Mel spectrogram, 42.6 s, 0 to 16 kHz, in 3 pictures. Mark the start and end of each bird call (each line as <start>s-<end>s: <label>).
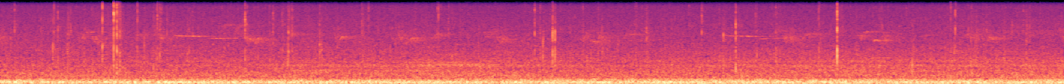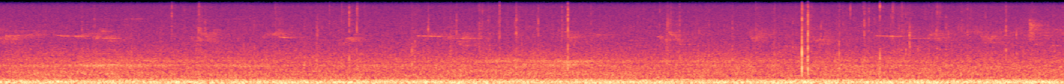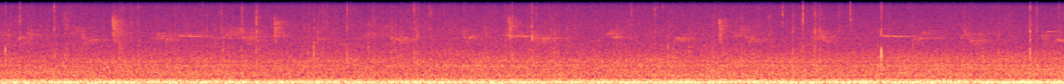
0.0s-42.6s: Red-eyed Vireo (Vireo olivaceus)
2.2s-3.2s: Black-capped Chickadee (Poecile atricapillus)
9.6s-10.4s: Black-capped Chickadee (Poecile atricapillus)
14.8s-15.9s: Black-capped Chickadee (Poecile atricapillus)
19.7s-20.7s: Black-capped Chickadee (Poecile atricapillus)
25.7s-26.9s: Black-capped Chickadee (Poecile atricapillus)
27.6s-35.5s: unidentified bird
30.7s-31.8s: Black-capped Chickadee (Poecile atricapillus)
37.7s-38.2s: unidentified bird
40.0s-41.2s: Black-capped Chickadee (Poecile atricapillus)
